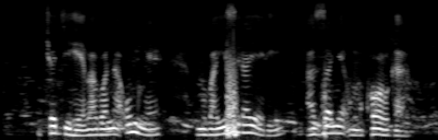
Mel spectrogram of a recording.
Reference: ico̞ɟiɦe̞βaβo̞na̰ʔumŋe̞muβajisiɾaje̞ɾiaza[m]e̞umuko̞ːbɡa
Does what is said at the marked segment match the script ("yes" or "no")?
no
